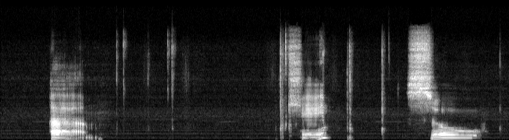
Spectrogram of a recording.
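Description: A man speaks in short bursts through a computer microphone.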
